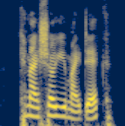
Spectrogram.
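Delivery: hushed, close, half-whispered stage whisper. Retelling what a guy in the restroom line said: imitating a half-whisper. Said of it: "whispers in my ear".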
